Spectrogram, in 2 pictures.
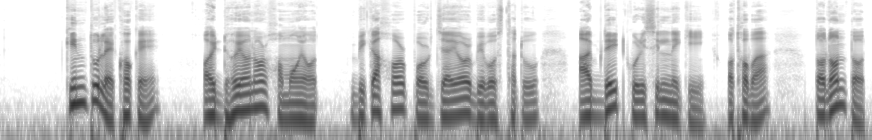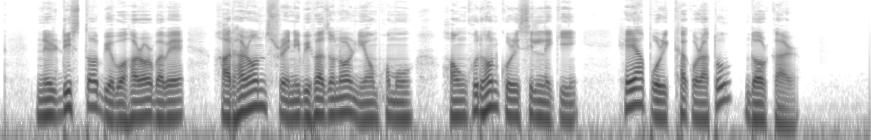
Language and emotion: Assamese, neutral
